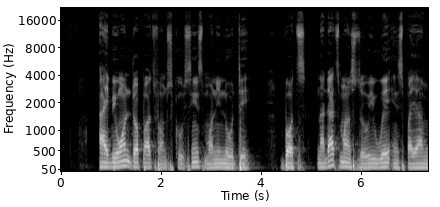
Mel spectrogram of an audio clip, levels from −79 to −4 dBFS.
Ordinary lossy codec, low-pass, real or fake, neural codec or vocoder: none; none; real; none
